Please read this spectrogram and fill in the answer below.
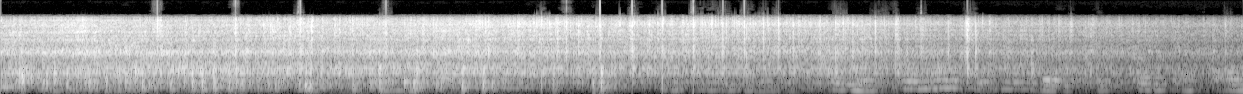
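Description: Crème fraîche poured into hot oil in a stainless-steel pot, sizzling loudly with scattered crackles, the sizzle dying down over the last second or two.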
